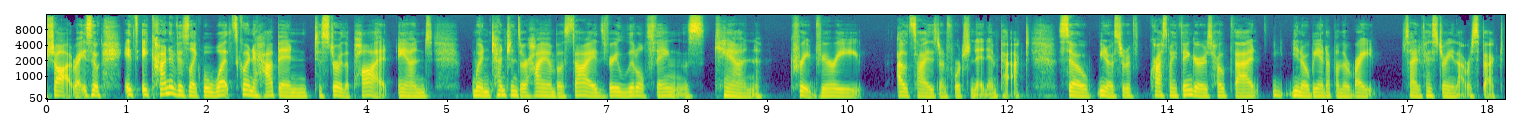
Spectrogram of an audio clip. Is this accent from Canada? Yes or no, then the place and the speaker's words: yes; Canada; I'm Canadian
